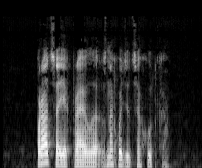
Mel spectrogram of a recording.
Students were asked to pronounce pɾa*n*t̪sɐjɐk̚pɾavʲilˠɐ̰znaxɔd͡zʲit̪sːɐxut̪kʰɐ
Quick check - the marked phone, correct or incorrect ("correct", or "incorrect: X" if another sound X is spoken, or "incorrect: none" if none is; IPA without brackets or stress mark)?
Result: incorrect: none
